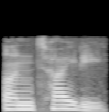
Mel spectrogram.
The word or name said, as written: untidy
